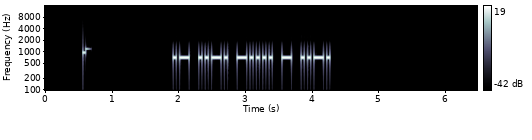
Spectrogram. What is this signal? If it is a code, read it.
Morse code, heard as a keyed tone, about 25 wpm, 700 Hz. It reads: AF6TF
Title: USA Call Signs 25wpm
